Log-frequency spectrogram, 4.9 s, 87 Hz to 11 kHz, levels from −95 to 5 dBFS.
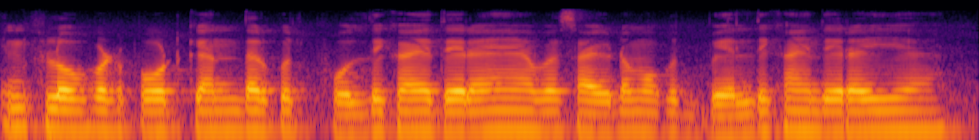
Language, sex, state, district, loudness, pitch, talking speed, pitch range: Hindi, male, Uttar Pradesh, Shamli, -18 LUFS, 120 Hz, 220 wpm, 120-125 Hz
